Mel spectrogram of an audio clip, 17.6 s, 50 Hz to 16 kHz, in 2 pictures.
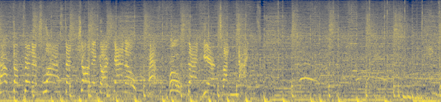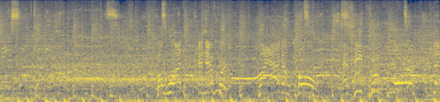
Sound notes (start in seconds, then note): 13.7 crowd cheering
